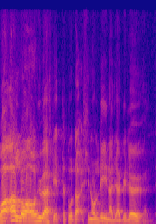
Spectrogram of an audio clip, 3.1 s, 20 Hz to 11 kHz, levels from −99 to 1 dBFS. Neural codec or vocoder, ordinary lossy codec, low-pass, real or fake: none; none; none; real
